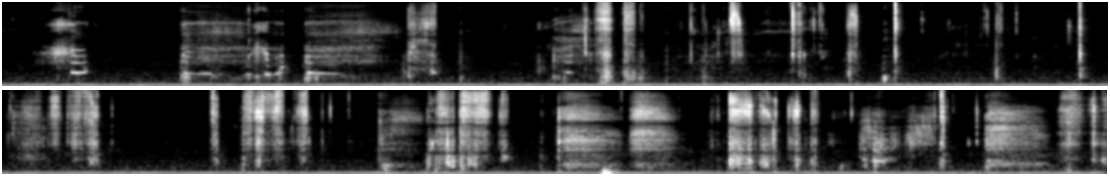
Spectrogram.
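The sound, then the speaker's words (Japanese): Close ear nibbling and licking into a microphone: many soft, wet mouth clicks, smacks and crunchy bites arrive in irregular clusters, mostly quiet with sharper peaks, over a low steady hum. “じゃあいっぱい噛んでペロペロしちゃうね。”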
